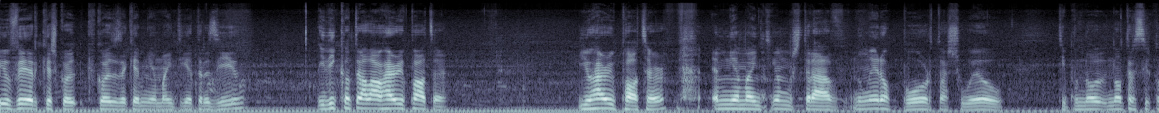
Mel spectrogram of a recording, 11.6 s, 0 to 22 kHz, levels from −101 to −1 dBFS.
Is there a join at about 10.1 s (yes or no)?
no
